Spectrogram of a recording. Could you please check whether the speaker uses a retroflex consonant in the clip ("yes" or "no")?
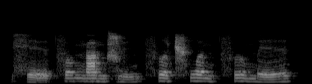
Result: yes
